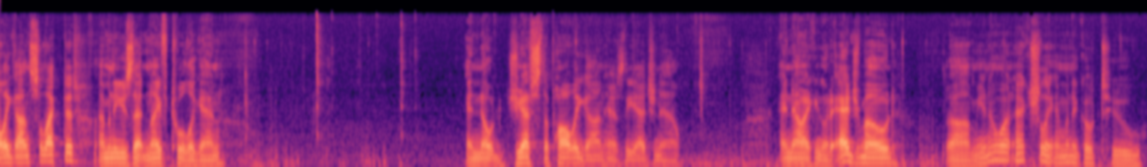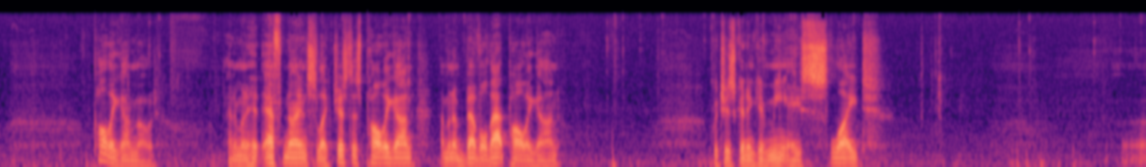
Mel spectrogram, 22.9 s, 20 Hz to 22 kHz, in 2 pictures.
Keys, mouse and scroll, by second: 2.6 [, 3.2 click, 4.0 click, 8.3 click, 12.9 click, 14.2 F9, 14.7 click, 15.6 right click, 17.5 click, 19.3 s, 19.5-20.9 right drag, 21.7 click, 22.8-22.9 drag.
